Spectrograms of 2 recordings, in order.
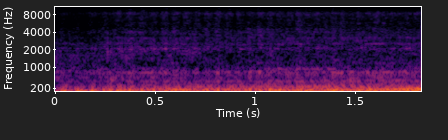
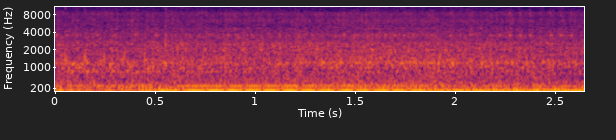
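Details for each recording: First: Honda Integra after installing eBay 550cc injectors and addressing a cylinder 4 issue, not yet warmed up: deep, lumpy, wavering idle, better and snappier than before; rough idle, owner suspects it may need ECU tuning. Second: Budget Honda Integra build after fitting 550cc eBay injectors with a chipped ECU, cylinder 4 issue addressed. Even, steady idle with a smooth low rumble and no missing beat; hitting on all cylinders.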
